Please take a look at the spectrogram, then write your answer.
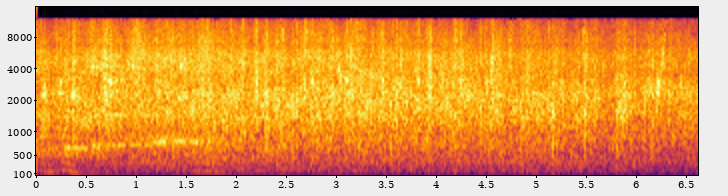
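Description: An audience bursts into steady, loud applause, a dense wash of clapping that holds evenly for several seconds with a faint murmur of voices underneath.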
